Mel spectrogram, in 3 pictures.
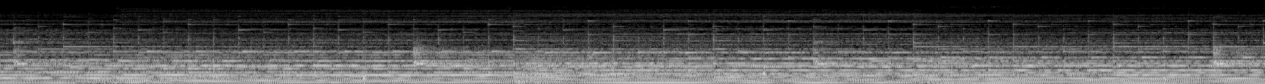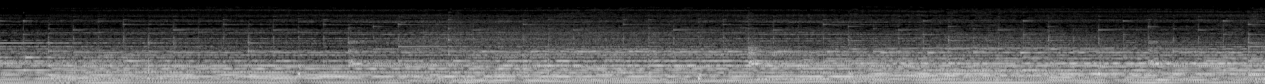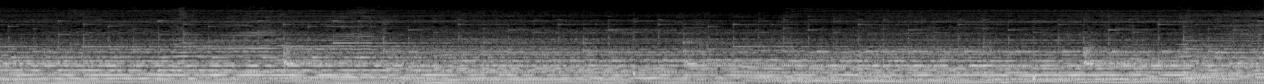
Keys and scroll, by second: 33.6 ctrl+-.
